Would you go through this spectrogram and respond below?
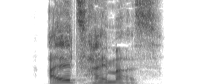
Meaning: genitive of Alzheimer
- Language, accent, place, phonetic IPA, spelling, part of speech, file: German, Germany, Berlin, [ˈalt͡shaɪ̯mɐs], Alzheimers, noun, De-Alzheimers.ogg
